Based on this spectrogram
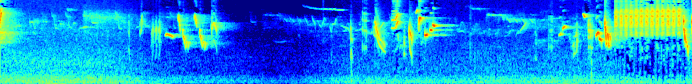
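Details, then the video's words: Common nightingale singing naturally: separated bursts of sharp chirps and steep descending whistled notes with short pauses, ending in a rapid, harsh, buzzing trill of fast repeated notes. "Doğal Bülbül Sesi Dinle"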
